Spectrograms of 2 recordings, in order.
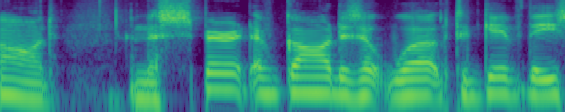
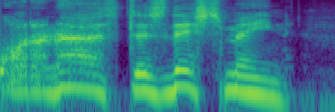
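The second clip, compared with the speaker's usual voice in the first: audible stage whisper; 2 semitones higher than usual. Retelling an attendee's question to her friend: imitating a stage whisper. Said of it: "one of those stage whispers to her friends".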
